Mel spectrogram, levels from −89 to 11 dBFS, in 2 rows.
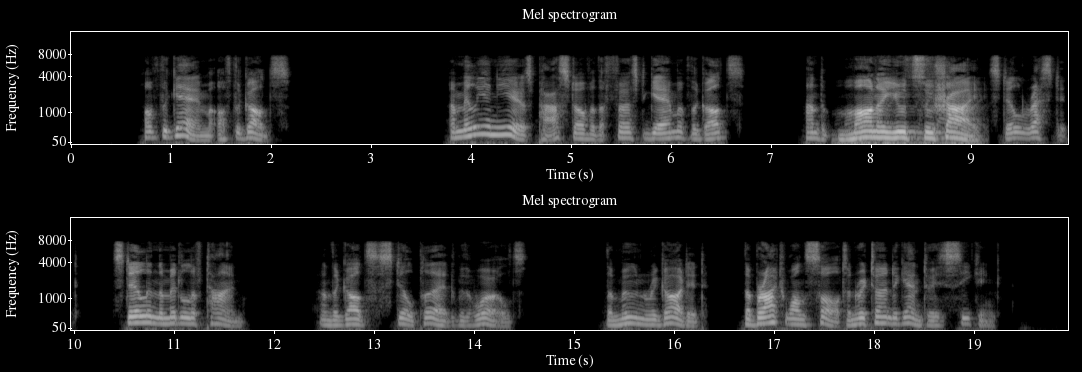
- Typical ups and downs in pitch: Yes, average, 4.5 semitones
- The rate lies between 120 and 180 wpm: Yes, average, 150 wpm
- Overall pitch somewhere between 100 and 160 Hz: Yes, medium, 140 Hz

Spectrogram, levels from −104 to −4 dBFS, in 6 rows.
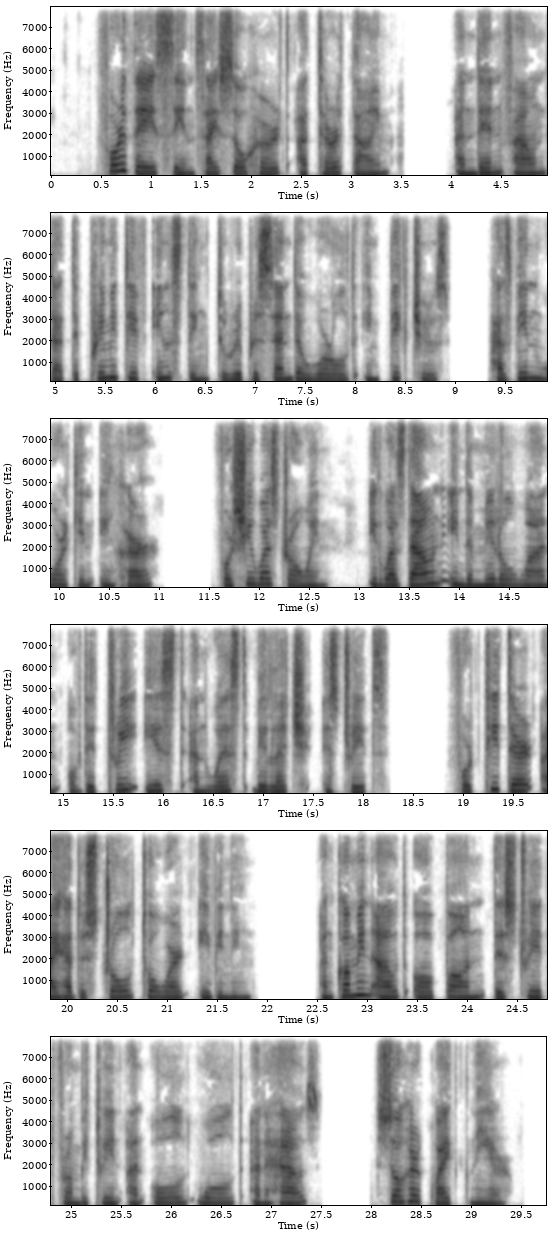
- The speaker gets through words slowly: No, average, 145 wpm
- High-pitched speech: Yes, high, 230 Hz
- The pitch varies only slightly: Yes, narrow, 1.9 semitones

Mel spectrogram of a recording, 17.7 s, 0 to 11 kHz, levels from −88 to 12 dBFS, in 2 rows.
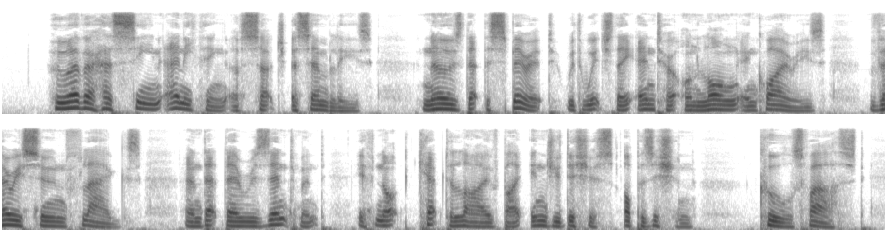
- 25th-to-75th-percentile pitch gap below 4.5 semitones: Yes, average, 3.8 semitones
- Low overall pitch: Yes, low, 130 Hz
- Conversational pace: No, slow, 115 wpm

